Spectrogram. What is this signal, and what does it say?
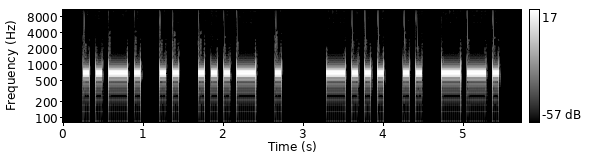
Morse code, heard as a keyed tone, about 16 wpm, 700 Hz. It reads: FIVE BIG
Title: Pangram Challenge v2 - 15wpm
